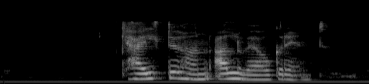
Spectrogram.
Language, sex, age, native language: Icelandic, female, 8, Icelandic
